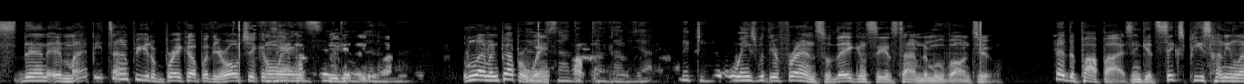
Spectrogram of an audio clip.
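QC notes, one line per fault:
2.39 s, 5.38 s, 9.80 s: uninitialised buffer. Each is a brief, loud crack of digital noise where stale memory was played as audio, about 2.7 ms at the first two and 5.3 ms at the last, which fits 128- and 256-sample blocks. Unlike a dropout, it is an explosive burst of noise rather than a gap.
2.53–3.40 s, 4.03–4.52 s, 5.50–6.82 s: echo leak. A distinct copy of the speech trails 207 ms behind, about 10, 25 and 20 dB below it in turn, likely residual loudspeaker pickup the echo canceller failed to remove. Unlike room reverb, it is a separate delayed repeat rather than a smooth tail.
2.89–4.05 s, 5.50–6.21 s, 6.94–7.34 s: speech suppressed in double talk. The talker's level sinks while the far side is playing on the loudspeaker, by up to about 20 dB at first and about 40 dB later, likely the echo canceller ducking both sides at once. Unlike a dropout, the speech fades and recovers.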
